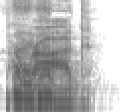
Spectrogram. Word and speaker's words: Parag: Parag. – Parag? – Yes.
